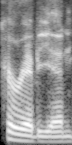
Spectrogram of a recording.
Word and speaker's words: Caribbean: the Pirates of the Caribbean yeah it's technically pronounced Caribbean but growing up I always say Caribbean I know you're the same way yeah so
